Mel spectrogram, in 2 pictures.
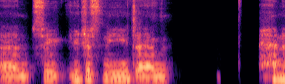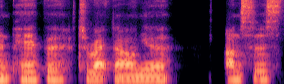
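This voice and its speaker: Speaking fairly slowly with fairly even intonation, a man talks with a Yorkshire accent. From Yorkshire, northern England. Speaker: quiz host. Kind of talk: live-stream quiz hosting. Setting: live stream. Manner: hesitant, many fillers.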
